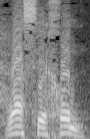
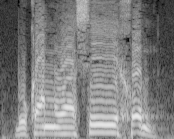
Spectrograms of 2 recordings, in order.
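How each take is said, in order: First: The second vowel is kept short. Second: The second vowel is drawn out long. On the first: The speaker calls it right. "semuanya pendek" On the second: The speaker calls it wrong. "Juga jangan dipanjangkan sinnya. Bukan wasikhun"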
